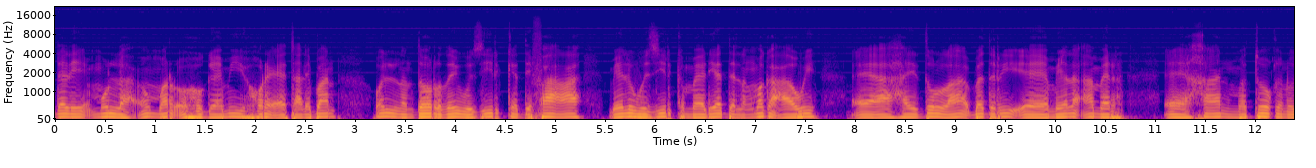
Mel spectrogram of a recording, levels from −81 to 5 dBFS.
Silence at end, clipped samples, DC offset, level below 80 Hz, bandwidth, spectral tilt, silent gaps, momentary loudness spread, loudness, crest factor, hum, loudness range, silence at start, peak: 0 s; under 0.1%; under 0.1%; -34 dBFS; 5.8 kHz; -10 dB/octave; none; 5 LU; -20 LUFS; 14 dB; none; 1 LU; 0 s; -4 dBFS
